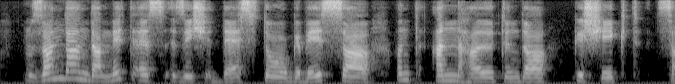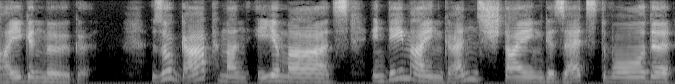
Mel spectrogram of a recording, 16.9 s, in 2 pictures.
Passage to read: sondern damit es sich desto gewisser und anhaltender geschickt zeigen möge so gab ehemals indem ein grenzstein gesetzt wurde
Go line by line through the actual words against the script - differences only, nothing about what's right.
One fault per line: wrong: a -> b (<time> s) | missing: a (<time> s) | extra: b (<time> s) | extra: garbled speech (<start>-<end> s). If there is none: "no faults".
extra: man (11.2 s)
